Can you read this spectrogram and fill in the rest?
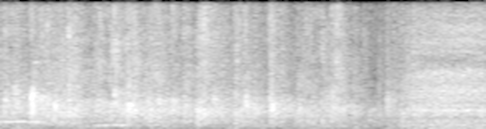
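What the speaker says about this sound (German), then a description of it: "Bitte einen Applaus für Hans und für Stefan" Audience applause at a church service, steady dense clapping from a crowd filling the whole stretch at even loudness, with no talk over it.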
